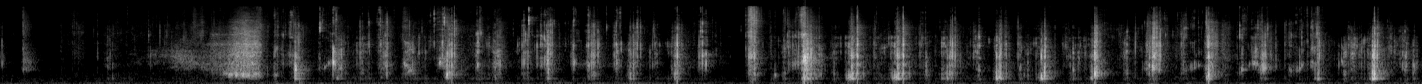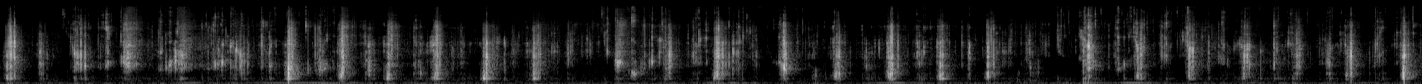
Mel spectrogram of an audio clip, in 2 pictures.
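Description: Close-miked chewing of raw seafood: many wet, crisp crunching clicks in quick succession. They start about two seconds in and keep going.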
